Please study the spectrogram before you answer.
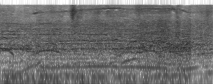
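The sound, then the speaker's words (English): A car spins around a corner in a car park and loses control, with skidding tyres. A loud, continuous engine roar carries whining, screeching tones that bend slightly as it slides. “Sean spins around the corner and loses control.”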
